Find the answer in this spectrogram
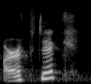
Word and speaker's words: Arctic: But a great example of how actually spelling misled people into adopting an entirely new pronunciation is in the word Arctic. Which actually did not have the C, the first C historically, but because it was spelled in the 1800s with a C, it became pronounced that way because people thought that was the correct way to pronounce it.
